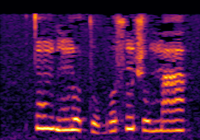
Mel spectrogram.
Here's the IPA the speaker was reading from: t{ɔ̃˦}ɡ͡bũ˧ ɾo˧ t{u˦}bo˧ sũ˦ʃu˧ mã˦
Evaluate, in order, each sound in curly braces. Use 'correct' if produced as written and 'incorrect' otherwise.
correct, incorrect

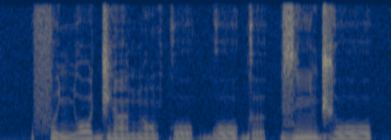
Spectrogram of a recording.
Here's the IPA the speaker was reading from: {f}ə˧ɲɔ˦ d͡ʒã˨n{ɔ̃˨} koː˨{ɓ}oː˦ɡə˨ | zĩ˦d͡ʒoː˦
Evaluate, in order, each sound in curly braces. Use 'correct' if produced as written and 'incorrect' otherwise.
correct, correct, incorrect

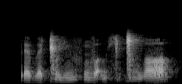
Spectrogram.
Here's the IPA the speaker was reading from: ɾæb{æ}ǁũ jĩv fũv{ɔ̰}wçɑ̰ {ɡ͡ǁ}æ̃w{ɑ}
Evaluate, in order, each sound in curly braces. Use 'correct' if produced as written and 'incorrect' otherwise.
correct, incorrect, correct, correct

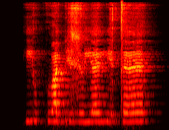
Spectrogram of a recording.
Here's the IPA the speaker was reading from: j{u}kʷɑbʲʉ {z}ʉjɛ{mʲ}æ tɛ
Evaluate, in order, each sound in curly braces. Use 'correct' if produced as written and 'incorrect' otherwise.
correct, correct, correct

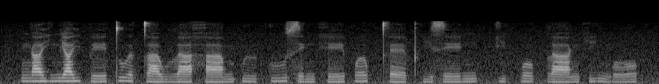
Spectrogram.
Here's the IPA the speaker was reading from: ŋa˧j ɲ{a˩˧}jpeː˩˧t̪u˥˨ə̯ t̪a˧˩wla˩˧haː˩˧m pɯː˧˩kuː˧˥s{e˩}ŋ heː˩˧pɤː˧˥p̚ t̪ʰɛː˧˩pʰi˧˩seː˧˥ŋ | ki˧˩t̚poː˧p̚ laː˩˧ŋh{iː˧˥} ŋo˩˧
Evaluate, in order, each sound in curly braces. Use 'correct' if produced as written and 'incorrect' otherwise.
incorrect, correct, incorrect

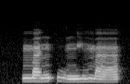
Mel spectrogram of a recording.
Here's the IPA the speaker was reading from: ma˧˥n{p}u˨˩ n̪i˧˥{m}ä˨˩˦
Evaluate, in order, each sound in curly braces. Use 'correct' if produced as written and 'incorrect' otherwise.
correct, correct

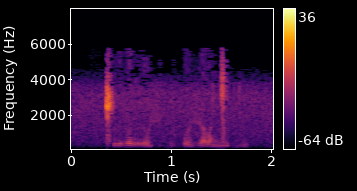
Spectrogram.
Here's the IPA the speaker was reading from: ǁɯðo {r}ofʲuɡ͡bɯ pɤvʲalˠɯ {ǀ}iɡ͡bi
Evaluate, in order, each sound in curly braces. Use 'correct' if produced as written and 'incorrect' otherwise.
correct, incorrect

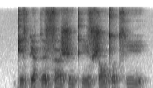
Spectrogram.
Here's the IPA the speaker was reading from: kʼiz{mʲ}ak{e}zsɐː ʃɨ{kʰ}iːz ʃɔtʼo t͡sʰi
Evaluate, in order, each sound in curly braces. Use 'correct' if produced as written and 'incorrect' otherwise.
incorrect, incorrect, correct

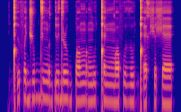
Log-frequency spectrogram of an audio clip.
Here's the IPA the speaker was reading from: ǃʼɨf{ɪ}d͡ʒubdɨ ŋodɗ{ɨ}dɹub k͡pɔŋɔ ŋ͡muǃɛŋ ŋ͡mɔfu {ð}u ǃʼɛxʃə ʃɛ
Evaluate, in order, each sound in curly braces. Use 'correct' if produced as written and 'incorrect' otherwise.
incorrect, correct, correct

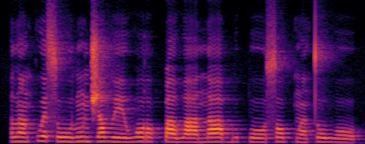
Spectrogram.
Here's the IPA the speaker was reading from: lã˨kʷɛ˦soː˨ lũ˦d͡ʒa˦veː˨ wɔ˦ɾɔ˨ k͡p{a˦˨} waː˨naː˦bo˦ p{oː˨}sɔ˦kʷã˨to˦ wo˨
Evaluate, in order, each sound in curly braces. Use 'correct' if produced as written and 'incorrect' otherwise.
incorrect, correct

